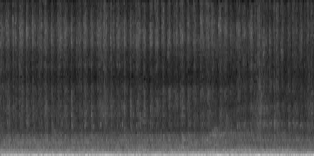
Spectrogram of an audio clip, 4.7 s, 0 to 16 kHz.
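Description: A first-year Studebaker Avanti's V8 running at a steady low idle as the car rolls slowly past at close range: a constant low rumble with no revving.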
